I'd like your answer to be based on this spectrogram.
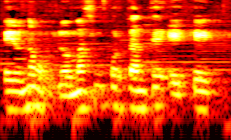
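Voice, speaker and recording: An older man speaks as a guest poet in an interview. His voice is mid-pitched and his delivery is reflective and halting, as he feels for his words. Faint music plays behind him. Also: highs cut off.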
